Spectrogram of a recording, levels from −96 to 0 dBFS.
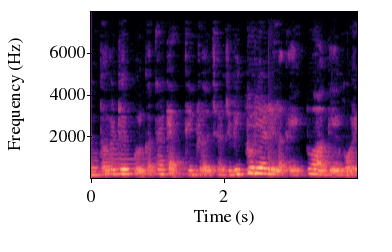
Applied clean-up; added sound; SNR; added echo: neural separator model SepFormer DNS4.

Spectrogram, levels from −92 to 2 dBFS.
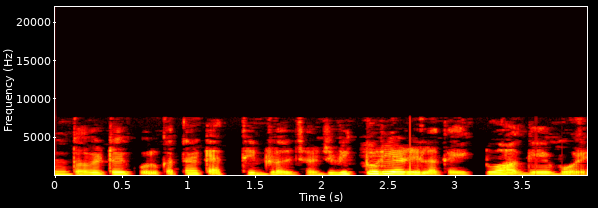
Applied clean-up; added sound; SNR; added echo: none; none; none; none.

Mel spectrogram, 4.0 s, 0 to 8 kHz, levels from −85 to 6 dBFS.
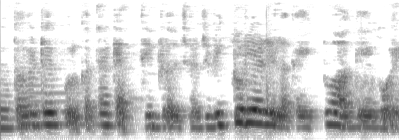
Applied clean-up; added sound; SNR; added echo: classical method WPE with log-MMSE.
